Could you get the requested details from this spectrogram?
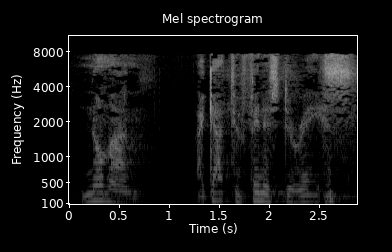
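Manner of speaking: put-on low, soft, murmured Jamaican accent. Retelling the movie's inspirational scene where Sanka speaks: Sanka's Jamaican accent. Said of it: "That's my Jamaican accent".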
